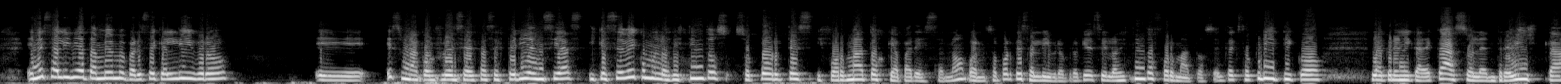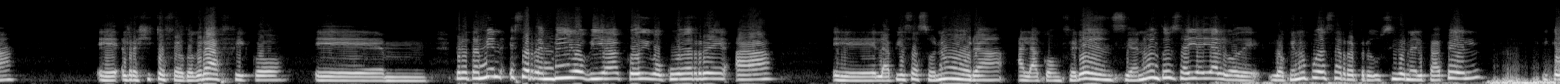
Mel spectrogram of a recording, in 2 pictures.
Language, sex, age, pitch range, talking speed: Spanish, female, 30-49, 195-260 Hz, 165 wpm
